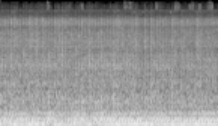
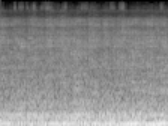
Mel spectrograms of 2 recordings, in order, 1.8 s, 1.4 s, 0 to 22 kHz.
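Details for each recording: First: 1963 Hillman Super Minx engine: runs at a fairly even idle about nine seconds, then sags and dies from fuel starvation; fuel pump faulty beyond an air leak, owner suspects its valves aren't opening and closing properly. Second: 1963 Hillman Super Minx after fuel pump repair and negative-earth voltage regulator conversion: low steady idle with even beat, no misses or knocks; charging, oil pressure okay, running smoothly.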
